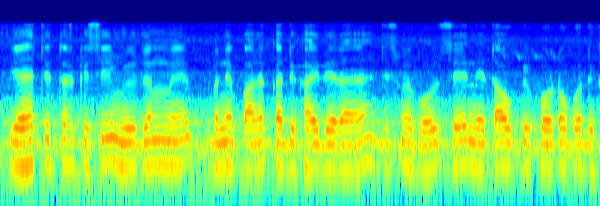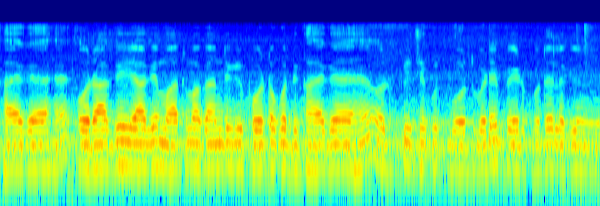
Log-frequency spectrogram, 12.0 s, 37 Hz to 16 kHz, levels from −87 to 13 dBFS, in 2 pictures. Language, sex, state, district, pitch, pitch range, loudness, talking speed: Hindi, male, Chhattisgarh, Raigarh, 120 Hz, 115-125 Hz, -20 LUFS, 215 wpm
